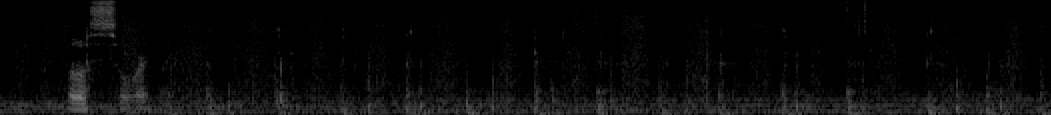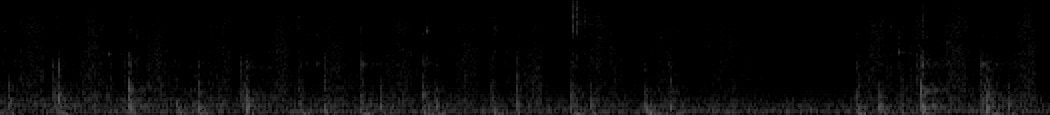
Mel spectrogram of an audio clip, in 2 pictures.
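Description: Footsteps tap softly and evenly.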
